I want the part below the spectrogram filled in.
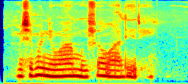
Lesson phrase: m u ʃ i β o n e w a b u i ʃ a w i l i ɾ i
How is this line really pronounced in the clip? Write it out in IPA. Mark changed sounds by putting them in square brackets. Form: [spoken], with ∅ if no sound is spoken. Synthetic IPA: m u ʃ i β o n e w a [m] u i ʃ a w [a] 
